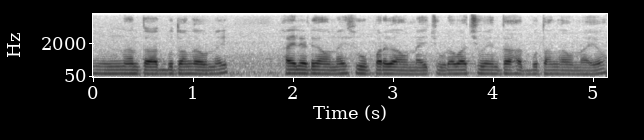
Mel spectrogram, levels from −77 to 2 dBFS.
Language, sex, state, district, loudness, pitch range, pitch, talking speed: Telugu, male, Andhra Pradesh, Anantapur, -16 LUFS, 125-130 Hz, 130 Hz, 150 wpm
